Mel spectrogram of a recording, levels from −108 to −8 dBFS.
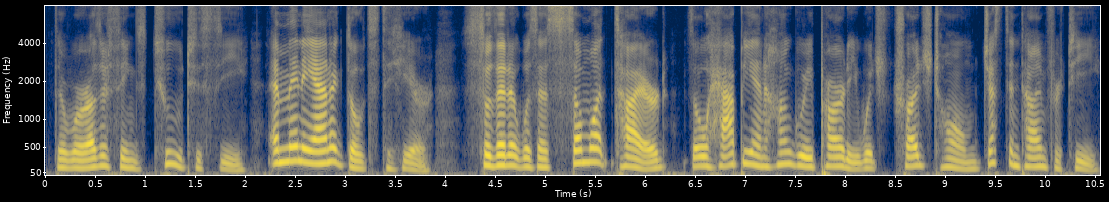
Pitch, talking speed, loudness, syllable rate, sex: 160 Hz, 180 wpm, -20 LUFS, 4.9 syllables/s, male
